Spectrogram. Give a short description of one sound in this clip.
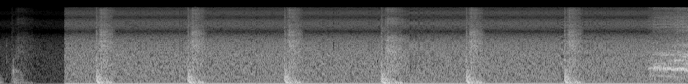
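Punches land with dull thuds at a steady beat.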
